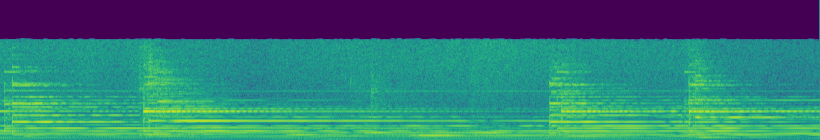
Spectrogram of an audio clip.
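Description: Handbell choir ringing a piece: chords of bells struck together a few times, each left to ring on in long, clear tones that overlap the next.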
